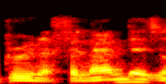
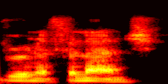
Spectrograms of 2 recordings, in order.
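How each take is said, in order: First: The name is pronounced with English sounds. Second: The name is pronounced with Portuguese sounds. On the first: This is the version for home listeners. "for domestic audiences in England" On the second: This is the version for international viewers. "on the T V around the world"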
